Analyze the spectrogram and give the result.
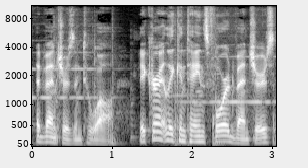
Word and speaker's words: Tehuatl: Tom is currently running a Kickstarter for one of his new projects called Tewahtl, which is spelled T-E-H-U-A-T-L.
